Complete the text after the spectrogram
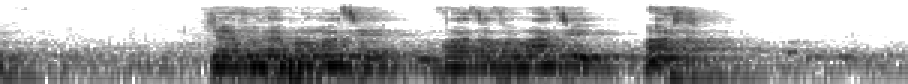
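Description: A young woman speaks clearly through a microphone outdoors.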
